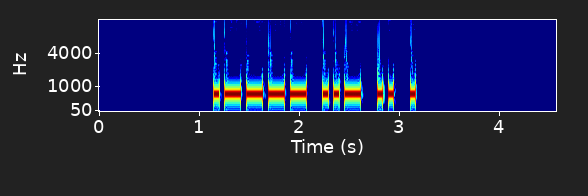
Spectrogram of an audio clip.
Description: Morse code, heard as a keyed tone, about 22 wpm, 700 Hz. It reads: 1UIE
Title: Four Challenging Letter-Number Combinations 22wpm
